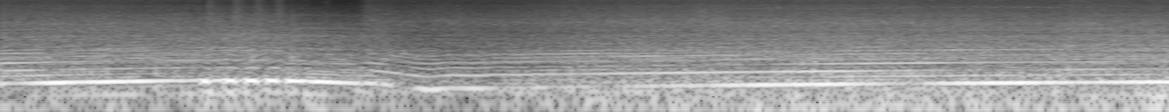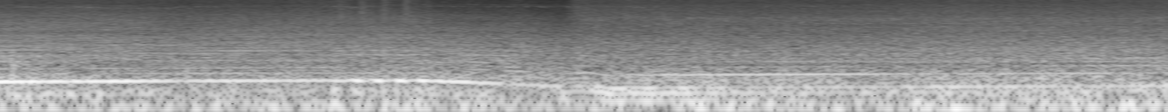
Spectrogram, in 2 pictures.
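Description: Car engine heard from inside the cabin, accelerating hard: the revs climb and hold high with a brief pulsing at the top, drop sharply as the gear changes about two seconds in, climb and hold high again, then fall off about ten seconds in and settle at a lower steady note.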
